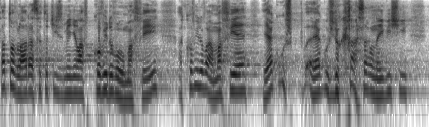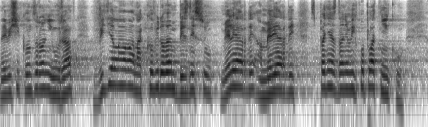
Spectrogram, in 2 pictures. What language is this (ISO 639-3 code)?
ces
